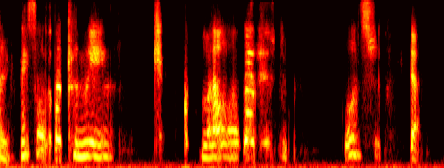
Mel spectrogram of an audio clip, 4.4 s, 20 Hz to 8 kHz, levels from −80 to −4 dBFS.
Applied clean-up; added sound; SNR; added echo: neural diffusion model UNIVERSE++.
